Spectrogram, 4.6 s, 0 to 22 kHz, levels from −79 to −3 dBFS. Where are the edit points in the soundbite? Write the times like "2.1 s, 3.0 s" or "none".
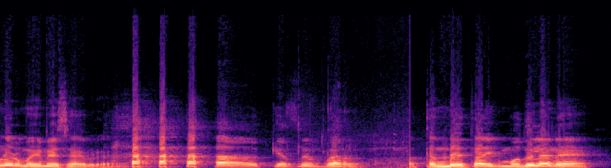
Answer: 3.1 s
